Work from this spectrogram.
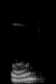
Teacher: when you pronounce the sound of oo, your tongue is slightly moving backward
